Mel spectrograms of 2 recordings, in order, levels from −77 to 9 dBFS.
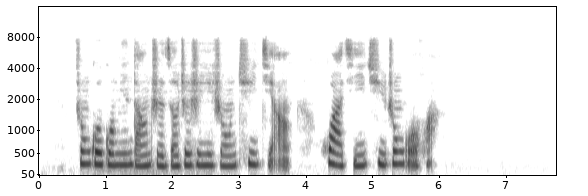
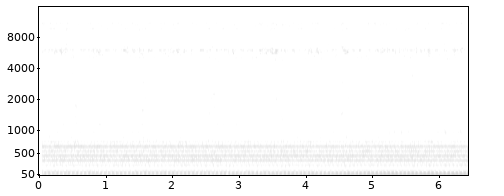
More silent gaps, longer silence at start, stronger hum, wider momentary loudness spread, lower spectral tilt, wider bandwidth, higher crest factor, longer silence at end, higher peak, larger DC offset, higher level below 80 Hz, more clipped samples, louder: neither; first, 0.55 s vs 0.05 s; second, none vs 50 Hz at -70 dBFS; first, 9 LU vs 1 LU; first, -4.5 dB/octave vs -2 dB/octave; second, 8.2 kHz vs 11.5 kHz; about the same, 18 dB vs 18 dB; first, 1.8 s vs 0 s; first, -2 dBFS vs -44 dBFS; neither; first, -60 dBFS vs -70 dBFS; neither; first, -20 LUFS vs -60 LUFS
